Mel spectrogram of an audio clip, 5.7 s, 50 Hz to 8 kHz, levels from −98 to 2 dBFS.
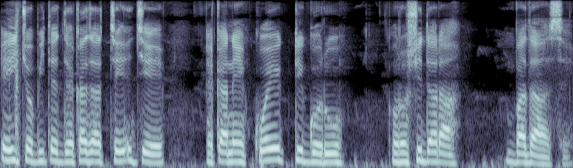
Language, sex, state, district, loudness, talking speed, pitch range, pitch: Bengali, male, Assam, Hailakandi, -15 LUFS, 135 wpm, 155-180 Hz, 165 Hz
